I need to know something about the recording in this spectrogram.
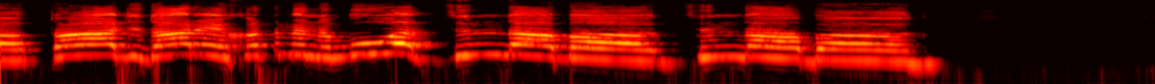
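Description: A boy chants in a high, melodic voice close by.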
